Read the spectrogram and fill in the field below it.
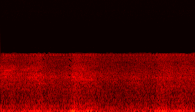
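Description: A car engine drones in the distance.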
